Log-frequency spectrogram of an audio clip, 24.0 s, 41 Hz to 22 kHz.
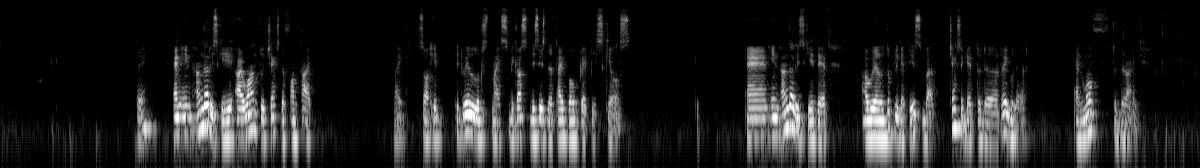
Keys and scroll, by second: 0.7 alt+Right, 17.6 super+d, 22.9 shift+Right, 23.9 alt+Left.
